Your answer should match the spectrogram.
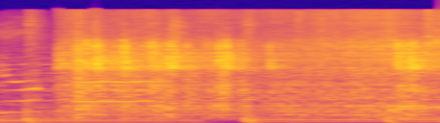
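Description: White KitchenAid food processor running, a steady motor-and-blade whirr that starts about a third of a second in, with background music underneath.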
